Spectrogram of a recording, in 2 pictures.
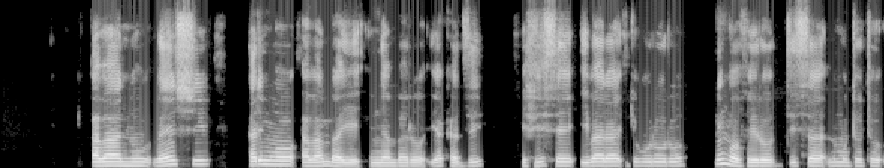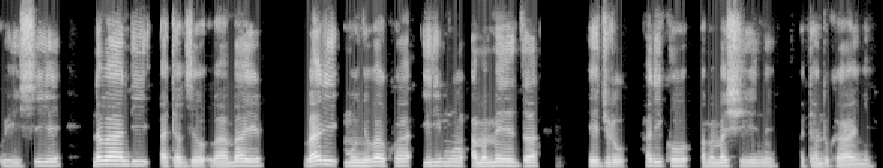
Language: Rundi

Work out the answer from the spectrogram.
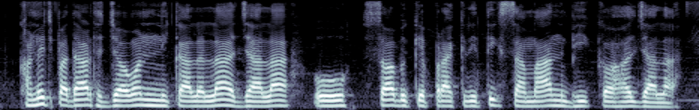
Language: Bhojpuri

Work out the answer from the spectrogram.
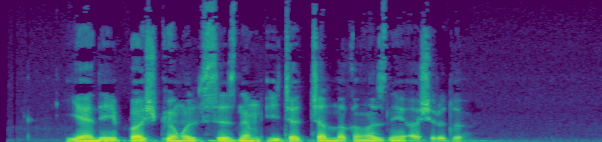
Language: Uyghur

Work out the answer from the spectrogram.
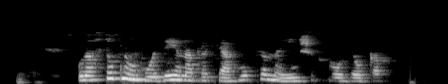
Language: Belarusian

